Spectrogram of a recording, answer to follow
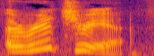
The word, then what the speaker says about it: Eritrea: How do you pronounce that country, Robin? Eritrea.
